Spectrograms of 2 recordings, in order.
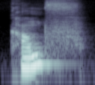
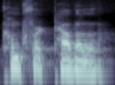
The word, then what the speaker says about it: comfortable: Comfortable is written very like the Spanish word, but the pronunciation is quite different. It only has 3 syllables. Comf-ta-ble. It's very tempting for you to say comfortable, but that is 4 syllables, so don't add the extra syllable.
